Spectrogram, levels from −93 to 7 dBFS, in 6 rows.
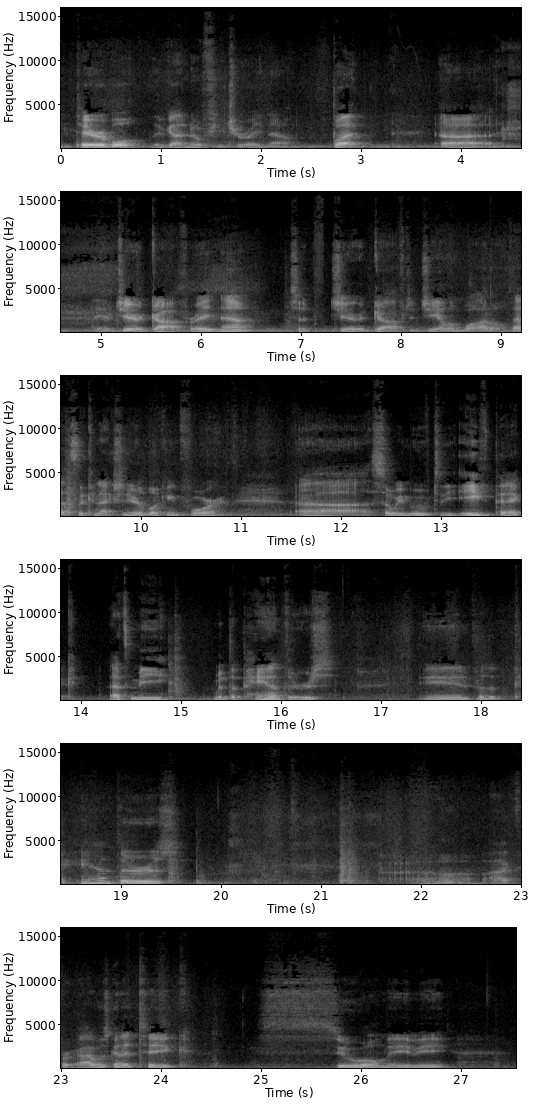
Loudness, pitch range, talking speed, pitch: -33 LUFS, 90-110 Hz, 120 wpm, 95 Hz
